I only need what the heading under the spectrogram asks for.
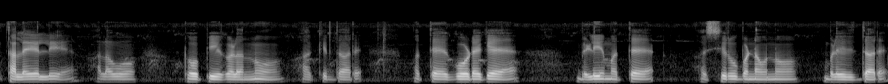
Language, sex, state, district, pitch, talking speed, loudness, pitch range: Kannada, male, Karnataka, Mysore, 120 Hz, 75 wpm, -20 LUFS, 120-125 Hz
